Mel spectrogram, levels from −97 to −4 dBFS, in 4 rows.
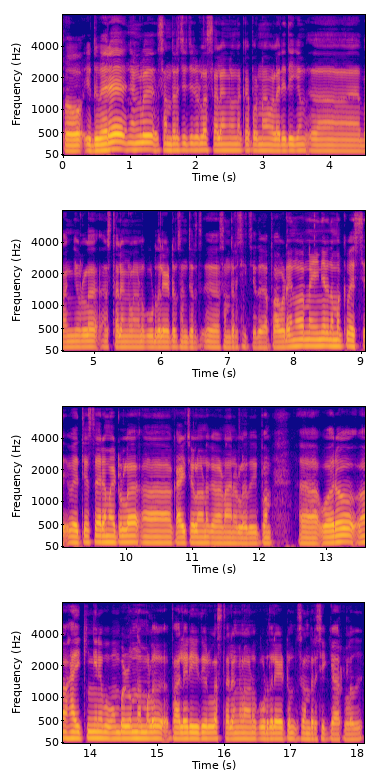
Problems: none marked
